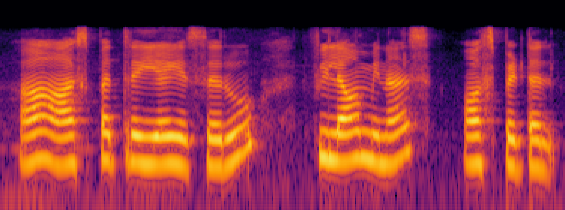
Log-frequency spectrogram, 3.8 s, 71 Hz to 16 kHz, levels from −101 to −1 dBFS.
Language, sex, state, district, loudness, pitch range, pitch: Kannada, female, Karnataka, Bangalore, -16 LUFS, 230-260 Hz, 240 Hz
